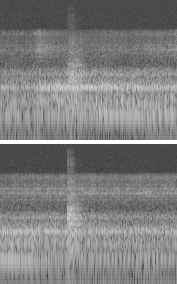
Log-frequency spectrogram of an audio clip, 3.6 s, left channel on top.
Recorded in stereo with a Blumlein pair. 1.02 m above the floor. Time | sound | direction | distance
1.3 | knocking | 35° right | 5 m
